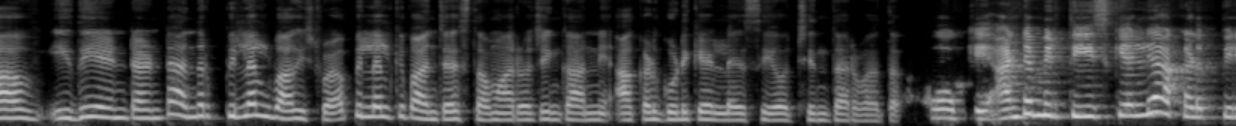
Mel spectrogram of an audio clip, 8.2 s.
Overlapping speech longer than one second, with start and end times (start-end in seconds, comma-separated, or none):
none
